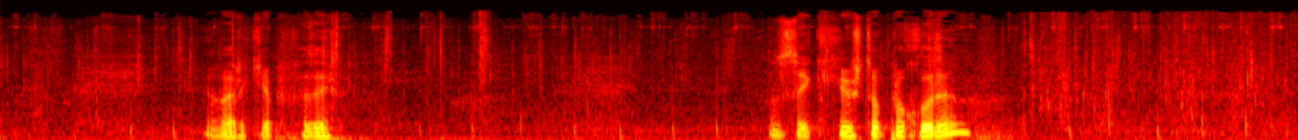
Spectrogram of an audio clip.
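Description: Footsteps crunch slowly on rocky ground.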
